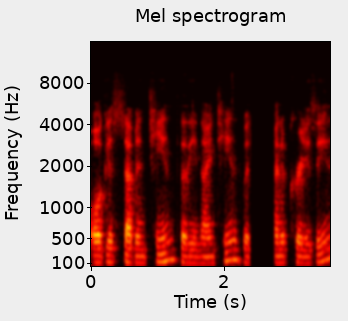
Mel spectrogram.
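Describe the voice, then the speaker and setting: With fairly even intonation, a man talks at a moderate pace and a fairly low pitch. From South Florida, Indo-Trinidadian community. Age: 20s. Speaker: podcaster and researcher. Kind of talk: casual interview chat.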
